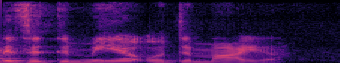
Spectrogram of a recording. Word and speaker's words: Demia: Is it Demia or Demaya? Demia.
